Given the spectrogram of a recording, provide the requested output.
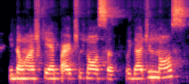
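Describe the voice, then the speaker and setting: An unremarkable speaking voice at a moderate pace. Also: woman. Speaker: nutrition speaker. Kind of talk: online workshop lecture.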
